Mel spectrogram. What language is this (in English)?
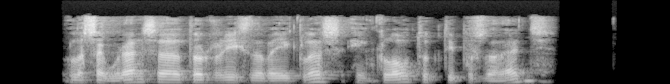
Catalan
